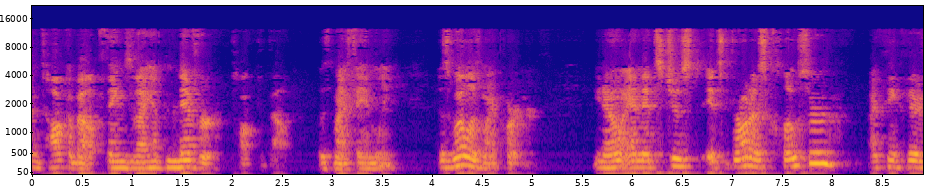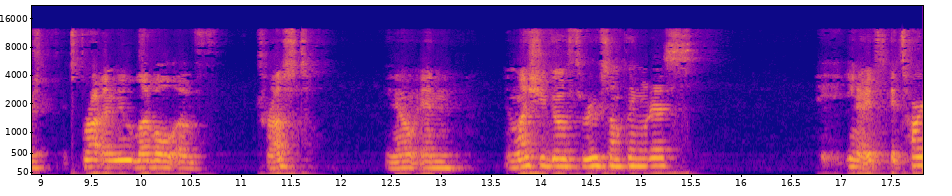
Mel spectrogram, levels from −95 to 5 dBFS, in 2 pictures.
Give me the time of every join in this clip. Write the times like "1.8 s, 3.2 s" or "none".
12.4 s, 15.0 s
